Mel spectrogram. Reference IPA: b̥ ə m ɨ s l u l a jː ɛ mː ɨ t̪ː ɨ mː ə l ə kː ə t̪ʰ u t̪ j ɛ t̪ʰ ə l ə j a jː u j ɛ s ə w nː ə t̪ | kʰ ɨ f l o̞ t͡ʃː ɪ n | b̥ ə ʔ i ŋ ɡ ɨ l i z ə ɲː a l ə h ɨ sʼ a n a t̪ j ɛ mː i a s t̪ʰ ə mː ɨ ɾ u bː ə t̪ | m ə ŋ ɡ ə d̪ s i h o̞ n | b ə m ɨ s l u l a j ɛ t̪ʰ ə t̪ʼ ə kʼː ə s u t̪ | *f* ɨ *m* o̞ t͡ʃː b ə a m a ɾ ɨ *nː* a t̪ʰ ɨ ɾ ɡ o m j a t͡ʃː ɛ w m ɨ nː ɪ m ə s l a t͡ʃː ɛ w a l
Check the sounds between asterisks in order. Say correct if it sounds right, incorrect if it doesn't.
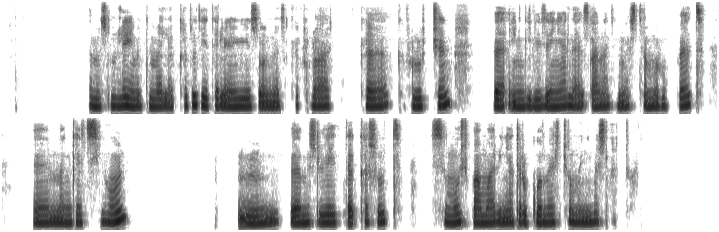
incorrect, correct, incorrect

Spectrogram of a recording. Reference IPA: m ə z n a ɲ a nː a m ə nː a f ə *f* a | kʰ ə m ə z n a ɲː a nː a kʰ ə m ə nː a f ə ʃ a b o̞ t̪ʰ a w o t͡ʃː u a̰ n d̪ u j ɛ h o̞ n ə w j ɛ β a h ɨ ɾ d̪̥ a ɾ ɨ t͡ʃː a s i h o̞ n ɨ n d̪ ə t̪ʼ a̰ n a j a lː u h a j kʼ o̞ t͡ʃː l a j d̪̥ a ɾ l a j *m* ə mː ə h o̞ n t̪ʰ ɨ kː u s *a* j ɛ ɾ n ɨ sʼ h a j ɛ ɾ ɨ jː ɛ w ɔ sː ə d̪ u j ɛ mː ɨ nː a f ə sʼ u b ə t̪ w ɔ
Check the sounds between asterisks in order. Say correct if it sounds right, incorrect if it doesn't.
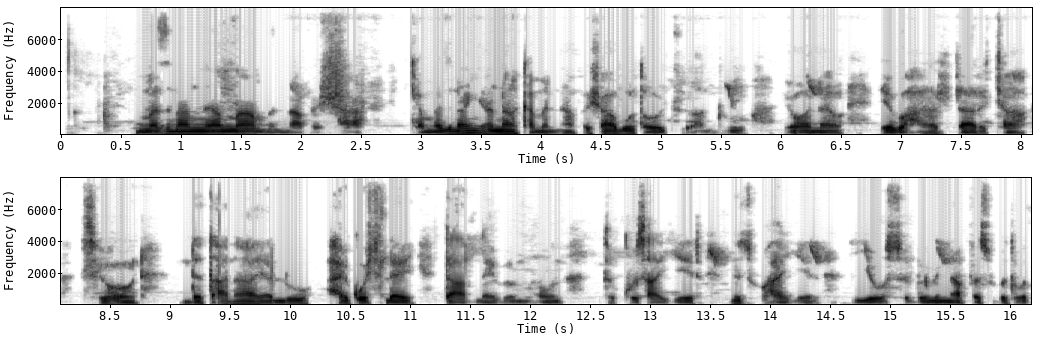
incorrect, incorrect, correct

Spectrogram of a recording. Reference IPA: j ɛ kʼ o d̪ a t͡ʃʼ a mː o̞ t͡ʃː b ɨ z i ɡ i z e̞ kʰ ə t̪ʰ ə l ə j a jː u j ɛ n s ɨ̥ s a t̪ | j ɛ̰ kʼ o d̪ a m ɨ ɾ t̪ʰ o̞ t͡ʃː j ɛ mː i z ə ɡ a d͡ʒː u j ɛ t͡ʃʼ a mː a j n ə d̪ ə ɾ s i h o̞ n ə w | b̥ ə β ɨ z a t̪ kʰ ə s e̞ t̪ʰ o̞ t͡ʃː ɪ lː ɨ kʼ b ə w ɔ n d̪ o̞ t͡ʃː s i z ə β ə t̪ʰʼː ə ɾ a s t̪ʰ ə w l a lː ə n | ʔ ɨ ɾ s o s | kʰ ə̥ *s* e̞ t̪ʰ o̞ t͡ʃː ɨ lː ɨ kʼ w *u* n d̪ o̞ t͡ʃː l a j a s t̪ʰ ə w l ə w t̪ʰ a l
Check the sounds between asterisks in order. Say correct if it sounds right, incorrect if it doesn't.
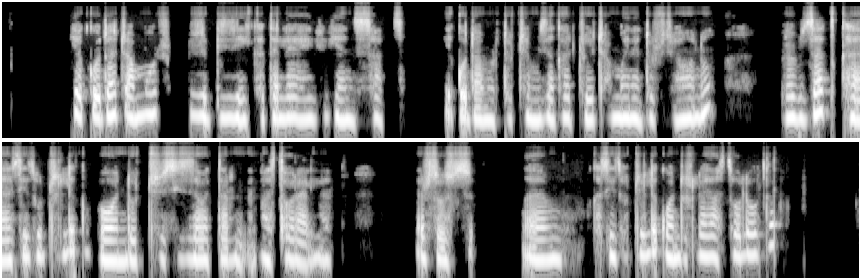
correct, incorrect

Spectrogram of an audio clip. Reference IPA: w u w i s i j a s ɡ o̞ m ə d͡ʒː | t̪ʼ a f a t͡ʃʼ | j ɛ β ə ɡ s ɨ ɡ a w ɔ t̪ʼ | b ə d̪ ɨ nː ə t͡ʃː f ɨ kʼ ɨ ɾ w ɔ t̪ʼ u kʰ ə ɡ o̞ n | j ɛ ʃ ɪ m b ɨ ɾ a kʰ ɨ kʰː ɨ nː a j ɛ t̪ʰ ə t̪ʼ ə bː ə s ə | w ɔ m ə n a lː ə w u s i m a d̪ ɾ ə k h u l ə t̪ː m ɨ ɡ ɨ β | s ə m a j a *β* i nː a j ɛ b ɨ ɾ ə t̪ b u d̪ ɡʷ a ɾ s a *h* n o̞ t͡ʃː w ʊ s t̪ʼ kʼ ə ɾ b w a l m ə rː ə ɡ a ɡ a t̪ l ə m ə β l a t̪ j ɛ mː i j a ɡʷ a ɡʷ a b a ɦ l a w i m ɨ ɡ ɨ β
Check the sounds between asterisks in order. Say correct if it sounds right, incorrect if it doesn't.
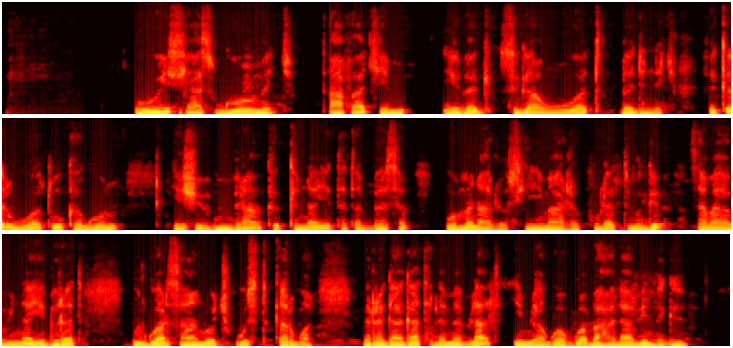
incorrect, correct

